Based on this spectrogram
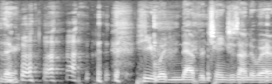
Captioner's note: laughing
